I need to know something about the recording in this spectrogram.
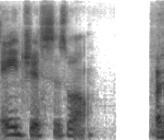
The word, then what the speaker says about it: Aegis: But so Valve have settled on Aegis, Yeah. but that's the wrong way of saying it. It's like Aegis is apparently the actual correct way, I think, of pronouncing it.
